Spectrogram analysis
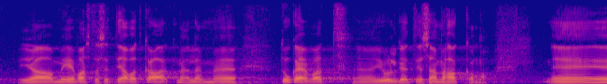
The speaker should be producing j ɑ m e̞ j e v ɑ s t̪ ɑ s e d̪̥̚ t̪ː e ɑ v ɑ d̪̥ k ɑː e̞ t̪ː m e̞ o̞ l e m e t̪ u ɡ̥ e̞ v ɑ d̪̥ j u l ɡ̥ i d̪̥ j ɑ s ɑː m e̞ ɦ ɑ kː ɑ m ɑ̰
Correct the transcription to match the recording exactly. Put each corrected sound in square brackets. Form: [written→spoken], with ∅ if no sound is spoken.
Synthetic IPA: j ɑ m e̞ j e v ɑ s t̪ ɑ s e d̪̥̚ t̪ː e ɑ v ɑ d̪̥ k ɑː e̞ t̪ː m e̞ o̞ l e m e t̪ u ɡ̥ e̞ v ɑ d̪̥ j u l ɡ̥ [i→e] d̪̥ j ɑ s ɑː m e̞ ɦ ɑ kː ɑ m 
